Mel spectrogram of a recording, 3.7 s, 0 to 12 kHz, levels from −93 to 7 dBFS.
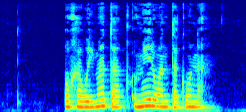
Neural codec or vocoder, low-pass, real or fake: none; 10.8 kHz; real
